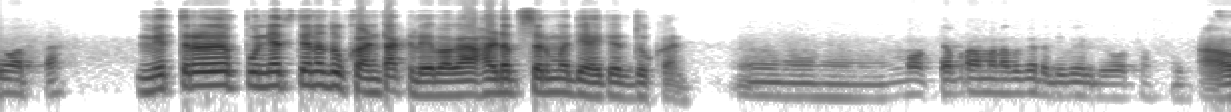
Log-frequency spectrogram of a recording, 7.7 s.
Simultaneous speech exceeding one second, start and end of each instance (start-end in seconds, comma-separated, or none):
none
